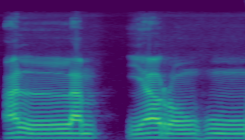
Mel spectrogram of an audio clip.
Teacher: Jadi jangan dibaca berdengung, jangan dibaca al, tidak boleh, langsung alam. Yarahu, mim sukun bertemu dengan huruf ya, hukumnya dibaca idhar syafawi, jadi dibaca jelas, jangan didengungkan.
